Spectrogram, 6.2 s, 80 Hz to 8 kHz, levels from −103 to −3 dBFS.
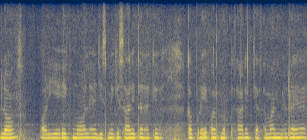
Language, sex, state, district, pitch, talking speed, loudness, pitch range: Hindi, female, Bihar, Vaishali, 230 Hz, 175 wpm, -15 LUFS, 225-235 Hz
